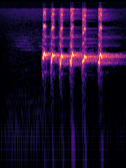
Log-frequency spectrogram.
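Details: Sooty-headed bulbul (trucukan) delivers a tight, bubbly run of six evenly spaced notes over a steady whistled tone that fades out slowly.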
